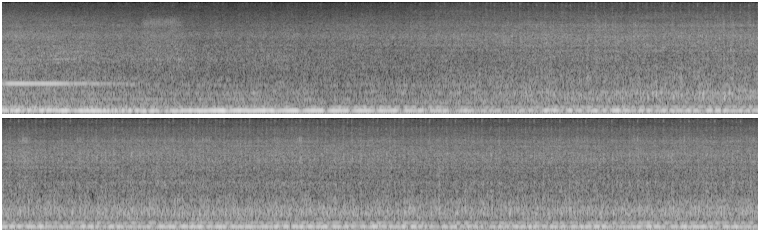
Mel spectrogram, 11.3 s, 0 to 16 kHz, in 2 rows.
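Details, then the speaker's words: 2005 Jeep Liberty Renegade idling after an Airaid throttle body spacer install with the K&N cold air intake refitted: smooth, even low idle with a steady rumble, no misses, knocks or hunting. Seems to be running okay. "Seems to be running okay."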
